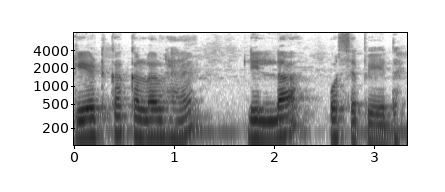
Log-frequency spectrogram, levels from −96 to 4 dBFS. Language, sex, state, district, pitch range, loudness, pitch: Hindi, male, Uttar Pradesh, Shamli, 135-165 Hz, -18 LUFS, 140 Hz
